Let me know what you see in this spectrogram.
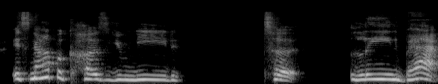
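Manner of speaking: choked-up, tearful voice breaking mid-phrase. Addressing the room after admitting to tearing up too, tearing up. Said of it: "I'm tearing up too".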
